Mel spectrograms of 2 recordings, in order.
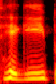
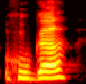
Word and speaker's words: hygge: I want to pronounce this Higgy, but it's not. It's Hygge.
